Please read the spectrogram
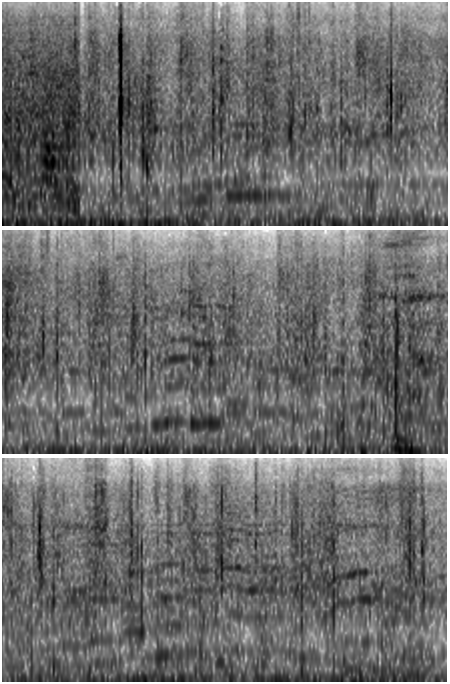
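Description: Footsteps and handling noise from a handheld camera carried at a walk on a paved path, as many small knocks and clicks, over a steady low rumble of wind on the microphone. Faint voices of passers-by are mixed in.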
